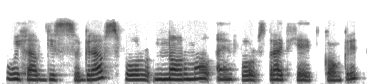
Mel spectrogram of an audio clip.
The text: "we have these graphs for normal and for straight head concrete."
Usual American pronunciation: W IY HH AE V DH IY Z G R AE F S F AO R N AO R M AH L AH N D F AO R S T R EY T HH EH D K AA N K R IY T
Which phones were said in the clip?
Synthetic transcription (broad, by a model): W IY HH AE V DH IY S G R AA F S F AO R N AO R M AH L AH N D F AO R S T R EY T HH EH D K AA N K R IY T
